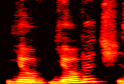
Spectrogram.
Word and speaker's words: Jovic: Tom, do you have any thoughts on Jovic? Is that how you say it? – Yeah.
